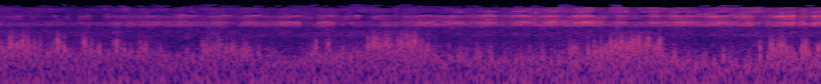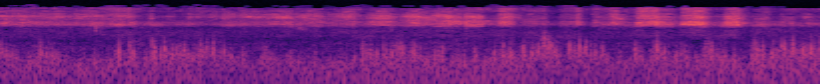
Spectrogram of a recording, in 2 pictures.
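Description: A chorus of insects, crickets or cicadas, chirping in a steady, fast-pulsing high-pitched band, over low rushing wind and road noise.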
